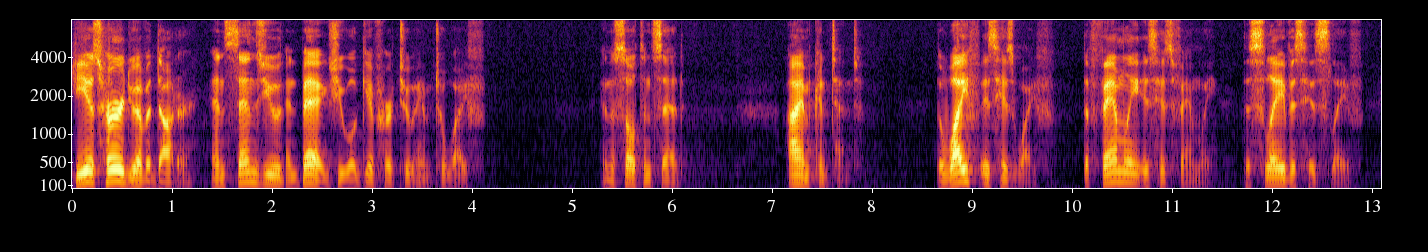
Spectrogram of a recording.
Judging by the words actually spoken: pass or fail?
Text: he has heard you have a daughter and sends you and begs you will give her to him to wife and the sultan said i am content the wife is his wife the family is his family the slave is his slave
pass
